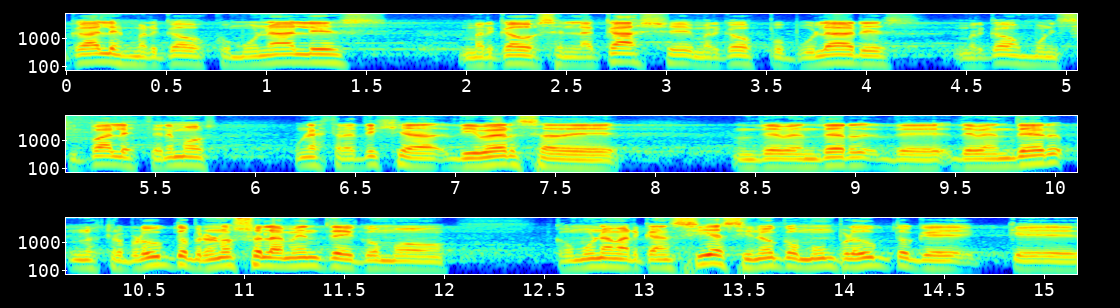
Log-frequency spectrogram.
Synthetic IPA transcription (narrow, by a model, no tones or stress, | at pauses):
kalezmeɾkað̞o̞sko̞mũnales | meɾkað̞o̞se̞nlakaʃe̞meɾkaðospo̞pulaɾes | meɾkað̞o̞zmũnisipale̞st̪ene̞mo̞s | unaest̪ɾat̪exjaðiβ̞eɾsaðe | d̪eβe̞nd̪eɾðeðe̞βe̞nd̪eɾnwet̪ɾo̞pɾoðuk̚t̪opeɾo̞no̞so̞lamẽ̞nt̪eko̞mo | komounameɾkansiasino̞k̬o̞moumpɾo̞ðuk̚t̪o̞keke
